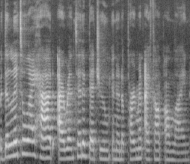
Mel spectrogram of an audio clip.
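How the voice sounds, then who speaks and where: Words come out at a fairly quick tempo. The pitch moves in an ordinary way. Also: woman. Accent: slight French Canadian. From Quebec, French Canada. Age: 20s. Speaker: podcast host. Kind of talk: scripted narration.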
